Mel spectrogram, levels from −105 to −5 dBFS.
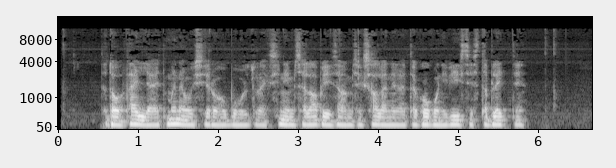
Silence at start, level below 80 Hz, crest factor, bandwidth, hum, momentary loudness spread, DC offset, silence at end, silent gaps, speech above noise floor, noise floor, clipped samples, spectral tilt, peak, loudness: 0.55 s; -34 dBFS; 18 dB; 11.5 kHz; none; 7 LU; under 0.1%; 0.85 s; none; 36 dB; -55 dBFS; under 0.1%; -7.5 dB/octave; -2 dBFS; -20 LUFS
